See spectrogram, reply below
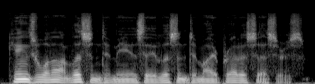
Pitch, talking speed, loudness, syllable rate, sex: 90 Hz, 230 wpm, -19 LUFS, 6.1 syllables/s, male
